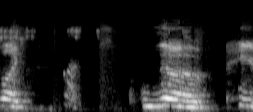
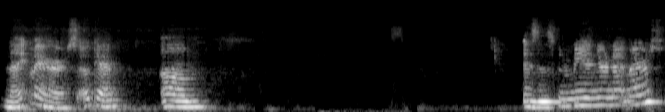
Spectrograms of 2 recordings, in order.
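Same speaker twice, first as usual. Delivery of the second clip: echo. Real, not acted. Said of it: "What's with the echo?".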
